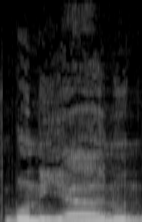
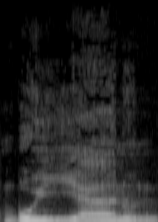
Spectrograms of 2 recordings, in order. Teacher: ular bir so'zni ichida kelgani uchun bu yerda idg'om qilinmasdan oddiy o'qiladi. Demak, oyatimiz byanun deb o'qiladi.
